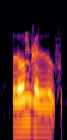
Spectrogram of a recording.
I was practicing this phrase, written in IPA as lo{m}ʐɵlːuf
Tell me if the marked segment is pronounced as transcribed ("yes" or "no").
yes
